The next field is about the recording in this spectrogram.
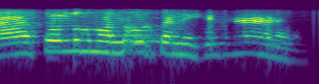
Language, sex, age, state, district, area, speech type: Tamil, female, 45-60, Tamil Nadu, Kallakurichi, rural, conversation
